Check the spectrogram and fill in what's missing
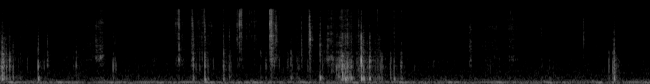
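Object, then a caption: Bar of soap cut with a metal blade. A metal utility knife blade scrapes and cuts small cubes off a solid lilac bar of dry soap, held in the palm and scored in a grid, and the cubes drop away. Quiet, dry scraping is broken by a run of short, crisp crunches and snaps with bright edges that die out almost instantly, over a steady low hum.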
